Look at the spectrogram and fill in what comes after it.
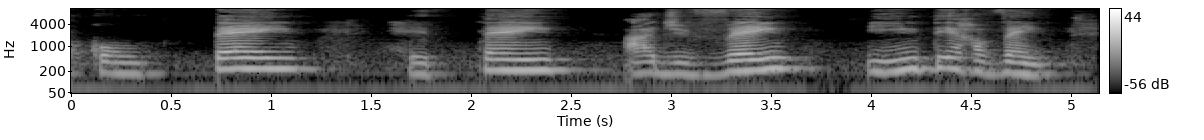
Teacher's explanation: todas essas palavras aqui têm em comum que o fato de a sílaba mais forte está posicionada na última posição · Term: oxítonas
